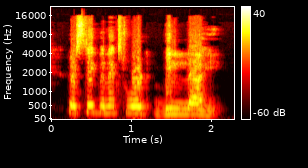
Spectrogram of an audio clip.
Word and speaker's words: بِاللهِ: Let's take the next word, billahi. Don't make the lam thick here. Don't say billahi. No, just the normal lam.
